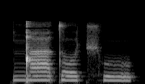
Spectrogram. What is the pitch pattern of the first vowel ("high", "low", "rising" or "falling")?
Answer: low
